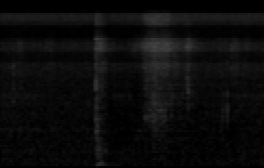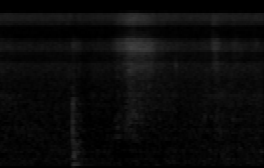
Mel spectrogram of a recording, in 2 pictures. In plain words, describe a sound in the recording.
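Playing cards tap and slide softly on a table.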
